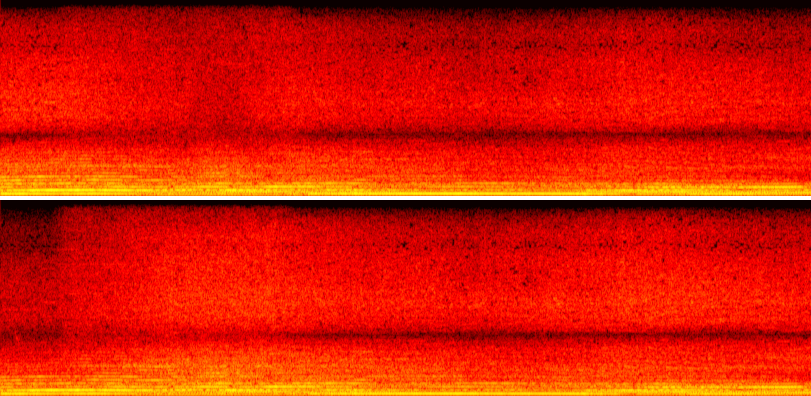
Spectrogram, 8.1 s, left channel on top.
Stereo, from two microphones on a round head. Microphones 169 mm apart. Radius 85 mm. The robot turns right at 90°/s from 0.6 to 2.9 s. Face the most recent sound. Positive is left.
turn(degrees=-25)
